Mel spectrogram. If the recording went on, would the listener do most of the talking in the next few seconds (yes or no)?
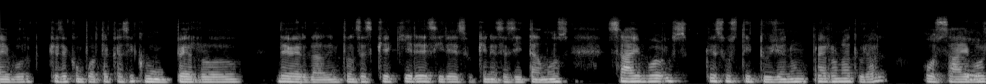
no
